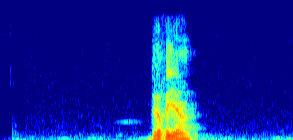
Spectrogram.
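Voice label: "de rien", French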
